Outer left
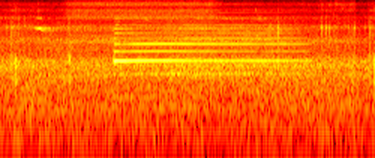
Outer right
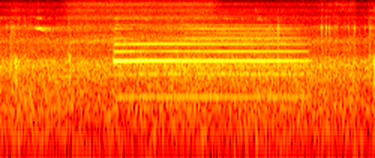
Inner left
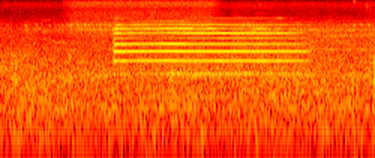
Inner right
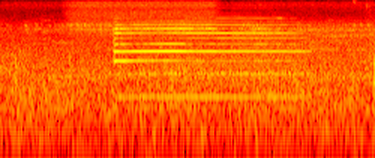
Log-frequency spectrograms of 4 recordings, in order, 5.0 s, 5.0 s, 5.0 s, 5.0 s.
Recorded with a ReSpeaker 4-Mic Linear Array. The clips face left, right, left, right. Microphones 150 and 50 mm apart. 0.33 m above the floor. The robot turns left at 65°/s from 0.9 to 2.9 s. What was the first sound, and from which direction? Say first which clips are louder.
A trumpet: even, even; 5° left (ahead or behind).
